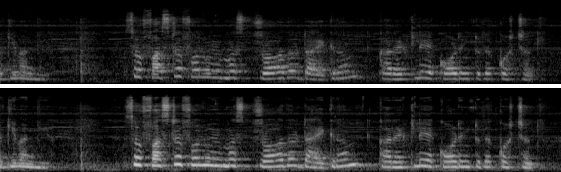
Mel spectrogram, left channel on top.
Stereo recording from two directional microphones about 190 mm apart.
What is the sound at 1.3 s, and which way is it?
A woman's voice, 45° right (ahead or behind).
